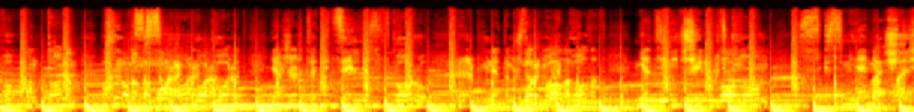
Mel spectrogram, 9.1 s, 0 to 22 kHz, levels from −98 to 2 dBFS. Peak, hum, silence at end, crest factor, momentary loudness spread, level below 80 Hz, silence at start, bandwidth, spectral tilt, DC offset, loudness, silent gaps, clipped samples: 0 dBFS; none; 0 s; 14 dB; 3 LU; -22 dBFS; 0 s; 16.5 kHz; -5.5 dB/octave; under 0.1%; -17 LUFS; none; under 0.1%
